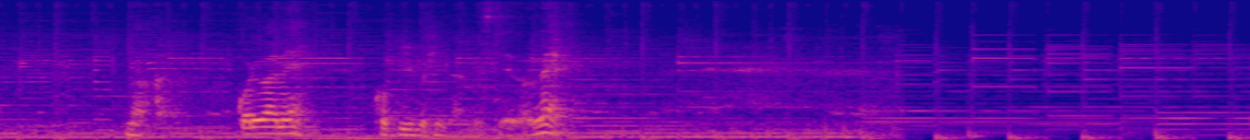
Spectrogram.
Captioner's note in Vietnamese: cười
